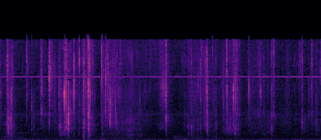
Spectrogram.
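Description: A soft, solid silver metallic stress putty is held in both hands while fingertips flatten, fold and stretch it apart. Quiet, sticky crackles and bright little clicks and pops come in quick irregular bursts over a low, muffled handling rumble.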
